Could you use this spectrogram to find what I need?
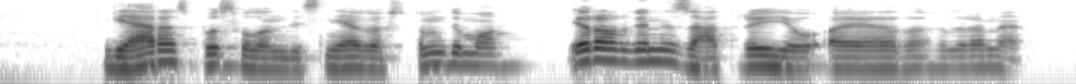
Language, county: Lithuanian, Utena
